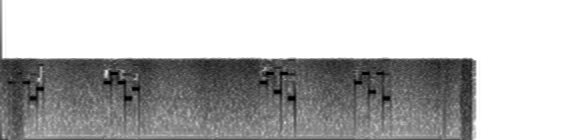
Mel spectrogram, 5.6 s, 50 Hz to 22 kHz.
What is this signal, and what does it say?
Five-tone selective call (ZVEI), heard as quick runs of five tones, tones of about 70 ms. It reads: 88836 88553 88553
